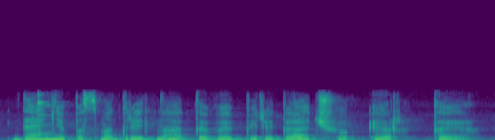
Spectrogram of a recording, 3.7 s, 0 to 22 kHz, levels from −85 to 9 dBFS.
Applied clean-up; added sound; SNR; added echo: none; Cutlery, silverware / Dishes, pots, and pans; 14 dB; none.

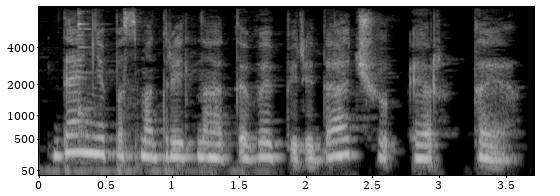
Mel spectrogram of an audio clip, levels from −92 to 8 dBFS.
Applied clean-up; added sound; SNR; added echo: classical method Wiener filter.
